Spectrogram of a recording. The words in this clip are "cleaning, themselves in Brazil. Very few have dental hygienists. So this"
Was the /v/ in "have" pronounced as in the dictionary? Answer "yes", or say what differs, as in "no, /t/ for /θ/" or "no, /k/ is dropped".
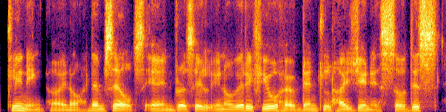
yes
